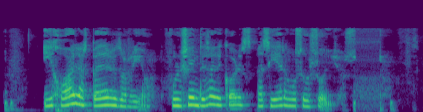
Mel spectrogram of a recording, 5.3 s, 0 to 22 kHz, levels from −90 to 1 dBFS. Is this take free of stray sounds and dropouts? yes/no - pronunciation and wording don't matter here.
yes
